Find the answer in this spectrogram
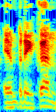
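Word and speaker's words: Emre Can: Vamos a escuchar el resumen de María Candelaria, a ver qué nos cuenta sobre esta selección alemana, que cuenta como novedad a Enre Kahn, bueno, Enrique Chan se llama realmente, esa es la pronunciación en alemán.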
